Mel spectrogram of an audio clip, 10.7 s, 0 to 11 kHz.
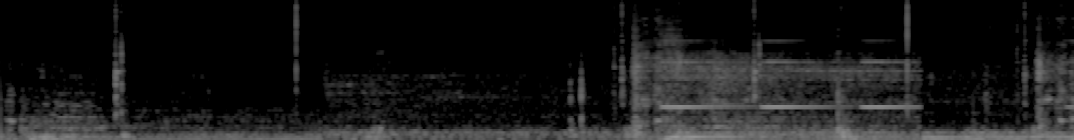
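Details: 2016 Honda Civic EX-T sedan: rough, raspy grinding rises as the engine cranks and catches at start-up, twice over, with a dashboard chime.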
